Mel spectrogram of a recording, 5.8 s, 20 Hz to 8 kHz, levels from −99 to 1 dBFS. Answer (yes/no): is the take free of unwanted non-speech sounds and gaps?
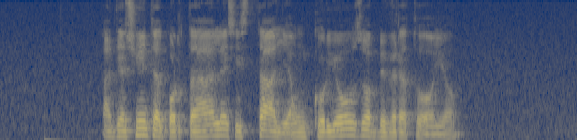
yes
